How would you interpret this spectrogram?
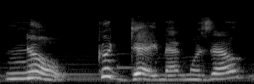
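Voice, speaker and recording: A woman's voice: on the high side, a little slow, lightly acted. A woman playing a strange, weary, evasive young woman in an old-time radio drama. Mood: anxious denial. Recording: home video-call audio, music behind.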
